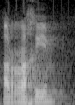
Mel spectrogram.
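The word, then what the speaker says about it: Ar-Rahim (الرحيم): Adapun huruf ha, nah ini huruf ha, tidak sampai rapat. Ya, perhatikan perbedaan antara keduanya. Coba ah. Ah. Ha. Nah, jadi begitu huruf kha, huruf ha, ya, tidak diucapkan dengan kha. Banyak dari kita yang mengucapkan huruf ha seperti huruf kha. Ar-Rahim. Ya, dia tidak mengeluarkan dari lisanul misr ini, tapi dia mengeluarkan dari makhrajnya huruf kha yang berada di sini.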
